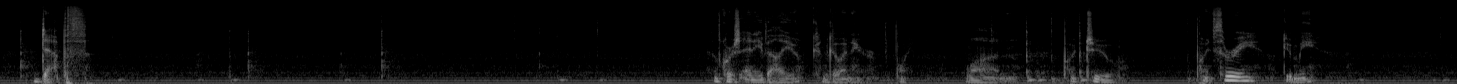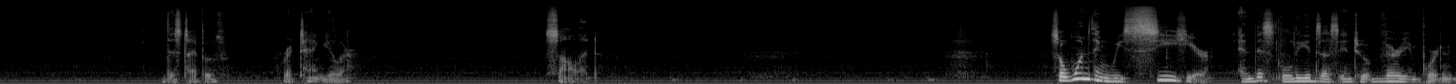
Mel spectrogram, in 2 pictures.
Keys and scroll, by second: 9.8 1, 10.2 space, 10.5 2, 10.8 space, 11.8 3.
